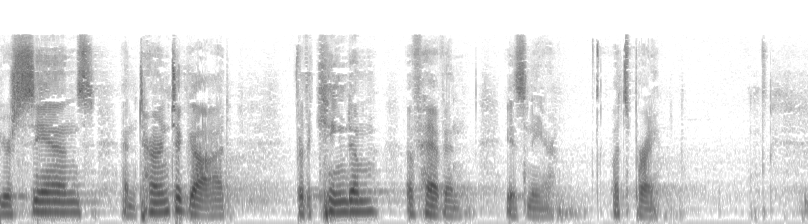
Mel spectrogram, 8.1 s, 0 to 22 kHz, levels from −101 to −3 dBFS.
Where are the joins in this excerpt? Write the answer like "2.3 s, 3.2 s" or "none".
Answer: none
